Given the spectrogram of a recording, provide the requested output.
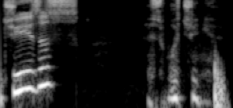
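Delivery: slow, lightly spooky voice; mysterious voice. Acted. Unseen voice warning a burglar in the dark, mysterious. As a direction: draw it out, pausing after the name. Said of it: "when he hears a voice".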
